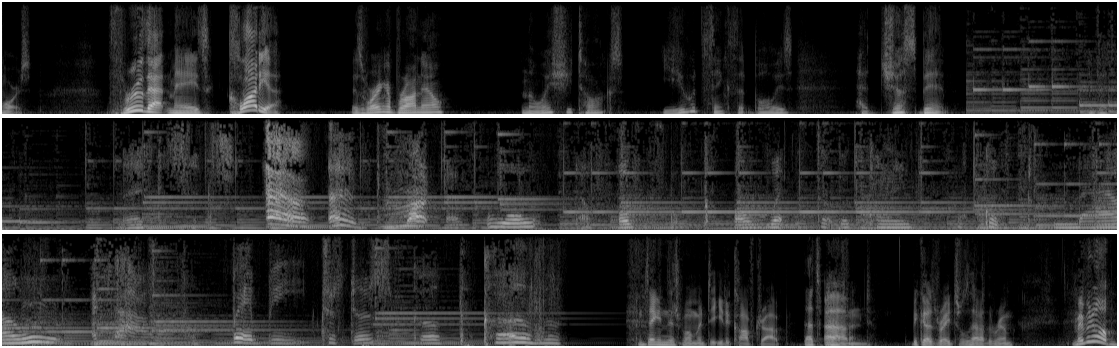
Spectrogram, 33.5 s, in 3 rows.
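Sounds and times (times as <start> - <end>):
speech: 0.0 - 0.4, 1.0 - 2.8, 3.5 - 4.5, 5.2 - 9.5, 10.9 - 11.3, 12.4 - 23.9, 24.6 - 28.0, 28.6 - 33.4
bright tinkling ringing tones: 9.7 - 25.3
child shrieking and babbling: 13.8 - 15.8.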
